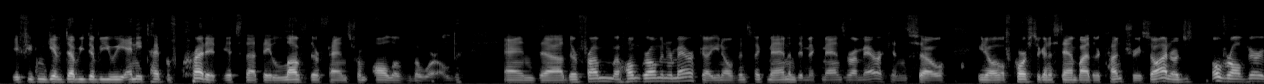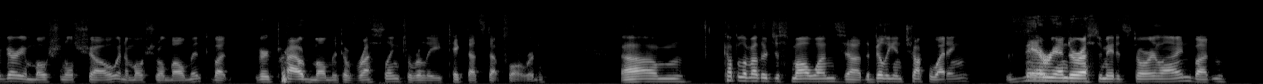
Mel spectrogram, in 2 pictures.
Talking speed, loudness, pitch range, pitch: 220 wpm, -30 LUFS, 105-135 Hz, 120 Hz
